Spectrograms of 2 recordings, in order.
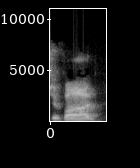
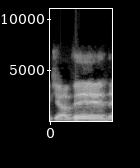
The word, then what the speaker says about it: Javad: i know that so my name is javad it's a very difficult name for white people to say and that bothered me my entire life because people would mispronounce it and pakistanis actually mispronounce it too they call me javed and all sorts of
